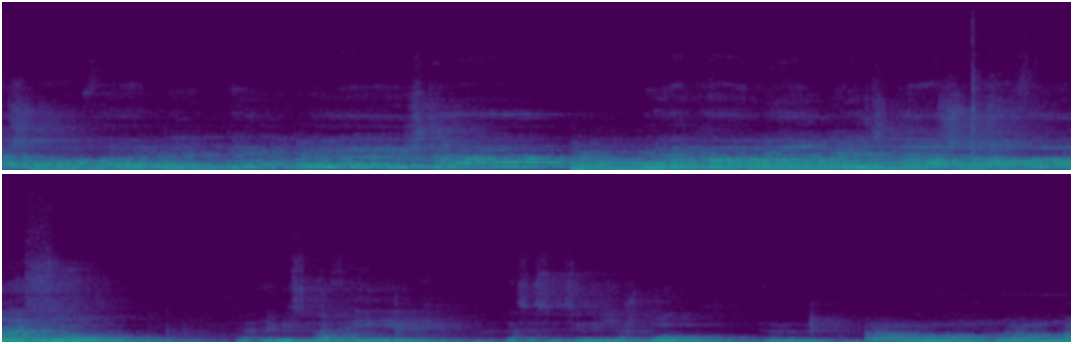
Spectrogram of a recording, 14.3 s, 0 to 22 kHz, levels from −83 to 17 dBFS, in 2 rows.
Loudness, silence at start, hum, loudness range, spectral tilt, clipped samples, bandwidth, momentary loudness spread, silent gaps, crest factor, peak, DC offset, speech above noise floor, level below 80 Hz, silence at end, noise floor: -32 LUFS; 0 s; none; 11 LU; -6 dB/octave; under 0.1%; 13 kHz; 17 LU; none; 16 dB; -16 dBFS; under 0.1%; 18 dB; -70 dBFS; 0 s; -53 dBFS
